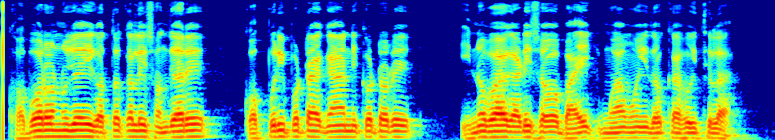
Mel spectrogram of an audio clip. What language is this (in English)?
Odia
